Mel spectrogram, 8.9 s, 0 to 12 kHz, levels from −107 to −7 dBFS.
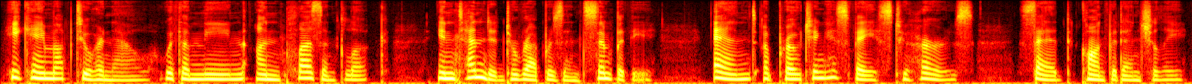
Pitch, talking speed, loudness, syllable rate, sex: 195 Hz, 155 wpm, -19 LUFS, 4.9 syllables/s, female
